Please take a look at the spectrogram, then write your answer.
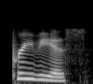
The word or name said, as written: previous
